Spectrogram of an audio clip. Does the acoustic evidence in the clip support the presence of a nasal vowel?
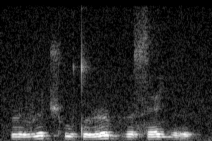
no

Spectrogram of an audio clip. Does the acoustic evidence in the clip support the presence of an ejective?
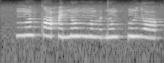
no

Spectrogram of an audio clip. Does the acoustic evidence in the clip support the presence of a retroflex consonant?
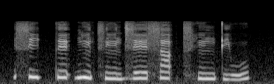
no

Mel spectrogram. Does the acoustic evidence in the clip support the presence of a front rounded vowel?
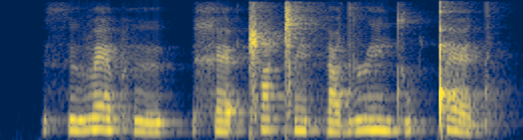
yes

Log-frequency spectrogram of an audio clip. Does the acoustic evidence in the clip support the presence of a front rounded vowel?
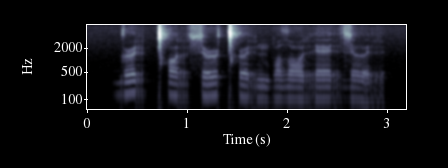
no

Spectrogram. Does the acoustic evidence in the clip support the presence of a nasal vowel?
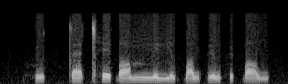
no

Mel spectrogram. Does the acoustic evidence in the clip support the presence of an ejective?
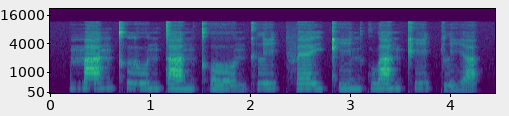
no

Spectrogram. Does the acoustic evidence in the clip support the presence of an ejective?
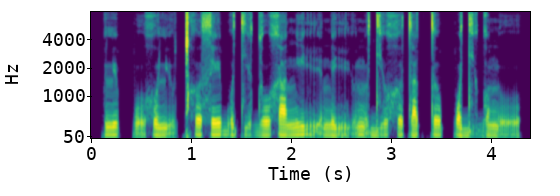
no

